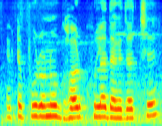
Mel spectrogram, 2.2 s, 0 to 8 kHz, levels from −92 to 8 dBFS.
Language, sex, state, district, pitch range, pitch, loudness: Bengali, female, Tripura, West Tripura, 220-250 Hz, 240 Hz, -13 LUFS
